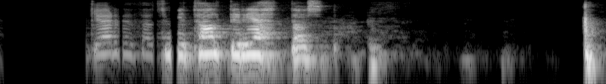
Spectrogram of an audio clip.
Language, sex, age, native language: Icelandic, male, 12, Icelandic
